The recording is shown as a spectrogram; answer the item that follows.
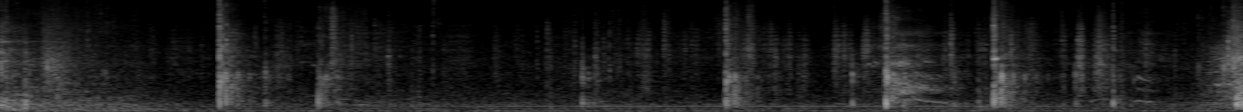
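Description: Tennis ball on a clay court: sharp single pops about a second or so apart as the ball is bounced, served and hit back and forth in a rally.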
